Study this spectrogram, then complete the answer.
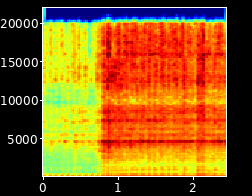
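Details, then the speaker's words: Venom Madix 125 quad with a persistent carb problem, restarted: single-cylinder thump, now running better, but a loose tinny clatter rides on each beat from a part that needs tightening. "She runs actually way better now. It was just running better, but that rattle I don't like. I'm gonna have to figure something out with this."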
